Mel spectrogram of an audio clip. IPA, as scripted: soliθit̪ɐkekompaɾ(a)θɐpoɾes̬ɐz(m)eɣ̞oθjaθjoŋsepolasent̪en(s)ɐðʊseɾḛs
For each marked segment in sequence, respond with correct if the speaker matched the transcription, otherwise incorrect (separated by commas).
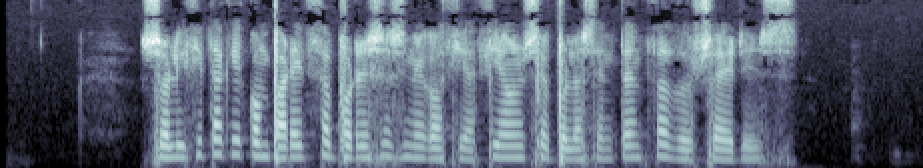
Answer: incorrect, incorrect, incorrect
